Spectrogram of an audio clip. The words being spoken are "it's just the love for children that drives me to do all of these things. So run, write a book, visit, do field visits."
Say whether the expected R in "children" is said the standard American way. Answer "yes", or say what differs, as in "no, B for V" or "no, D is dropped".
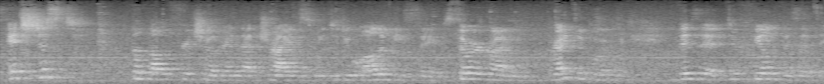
yes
